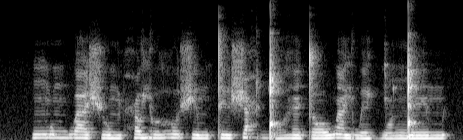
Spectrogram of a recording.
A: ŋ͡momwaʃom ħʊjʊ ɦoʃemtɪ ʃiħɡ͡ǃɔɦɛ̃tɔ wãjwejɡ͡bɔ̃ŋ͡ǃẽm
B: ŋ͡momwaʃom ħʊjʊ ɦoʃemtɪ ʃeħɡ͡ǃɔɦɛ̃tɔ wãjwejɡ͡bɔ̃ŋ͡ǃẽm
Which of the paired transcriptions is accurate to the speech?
A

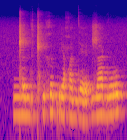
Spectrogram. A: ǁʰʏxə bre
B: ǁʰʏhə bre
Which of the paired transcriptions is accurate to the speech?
A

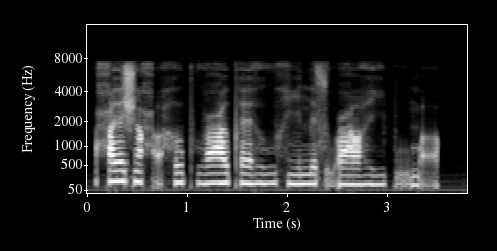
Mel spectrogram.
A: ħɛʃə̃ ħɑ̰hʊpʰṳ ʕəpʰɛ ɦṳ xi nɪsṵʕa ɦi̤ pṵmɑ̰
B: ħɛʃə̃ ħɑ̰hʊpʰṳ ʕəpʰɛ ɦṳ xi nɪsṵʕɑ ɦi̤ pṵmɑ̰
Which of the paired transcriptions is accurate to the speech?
B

